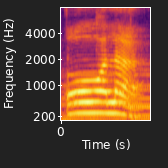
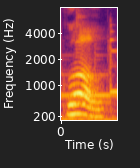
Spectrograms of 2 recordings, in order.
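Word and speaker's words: قال: Contoh lainnya yaitu kata Qola, dia berkata. Dalam Fusha bisa berubah menjadi Gol dalam Amiyah.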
